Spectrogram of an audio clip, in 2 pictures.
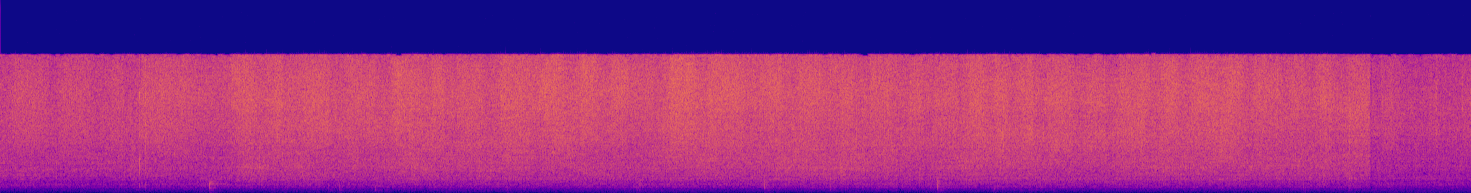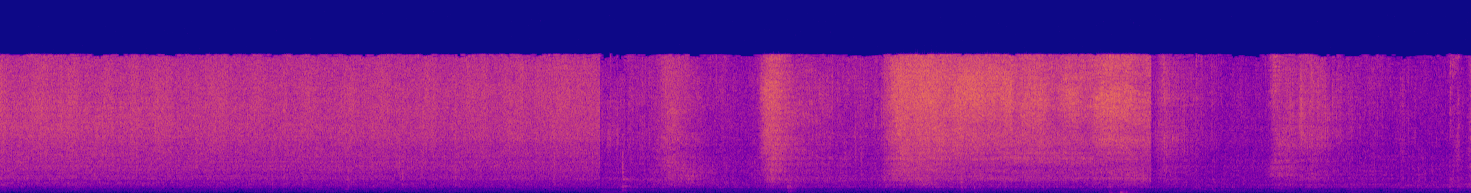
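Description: Vegetables frying and sizzling in a stainless steel sauté pan while being stirred with a wooden spatula. The sizzle is a steady hiss that drops a little about halfway through and turns uneven, with short breaks, near the end.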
